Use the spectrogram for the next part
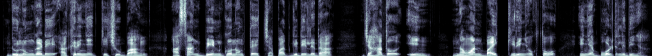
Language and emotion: Santali, surprised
